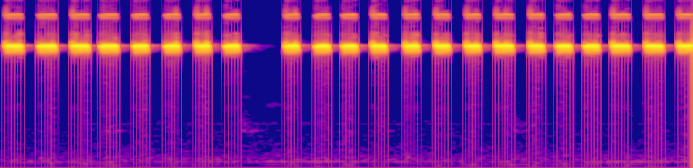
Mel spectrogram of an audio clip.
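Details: Summer-evening chirps of a male cricket: bright, high-pitched pulses at roughly four per second, a short pause near the two-second mark, then the regular rhythm resumes.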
